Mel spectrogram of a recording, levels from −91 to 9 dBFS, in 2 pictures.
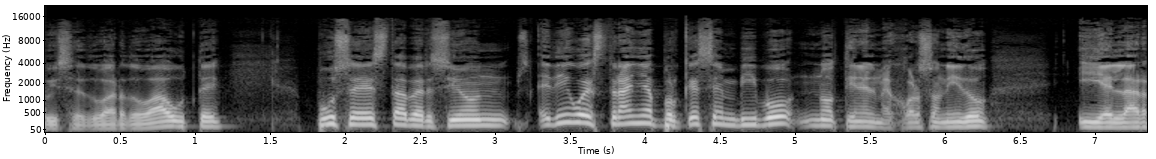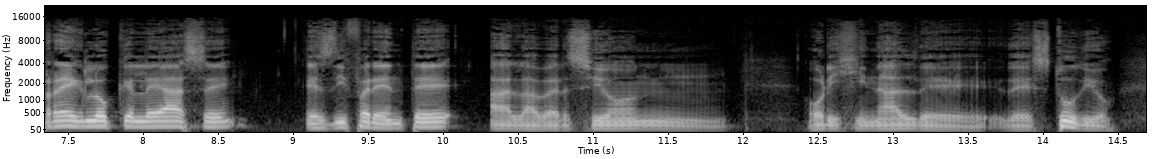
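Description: No technical faults can be heard in this speech recording at any point.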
